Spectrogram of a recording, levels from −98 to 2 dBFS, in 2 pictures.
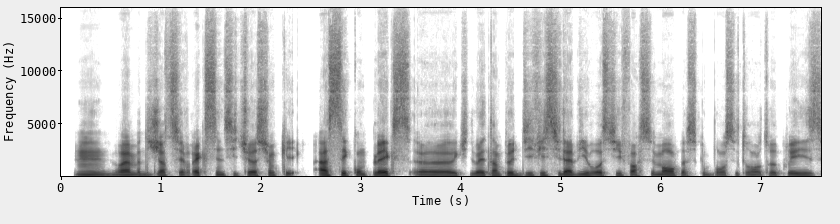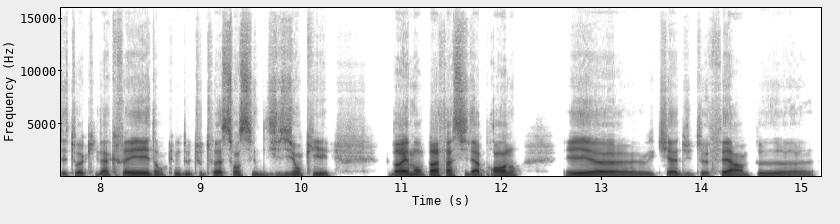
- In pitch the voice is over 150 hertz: No, very low, 95 Hz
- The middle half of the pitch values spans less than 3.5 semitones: Yes, average, 2.7 semitones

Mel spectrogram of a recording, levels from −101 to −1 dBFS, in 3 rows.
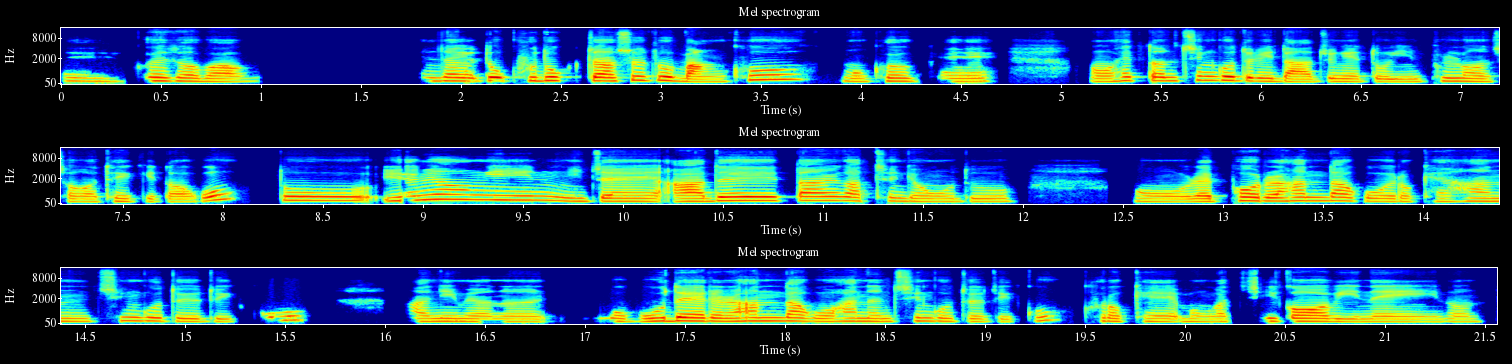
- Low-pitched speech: No, high, 195 Hz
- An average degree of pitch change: Yes, average, 4.0 semitones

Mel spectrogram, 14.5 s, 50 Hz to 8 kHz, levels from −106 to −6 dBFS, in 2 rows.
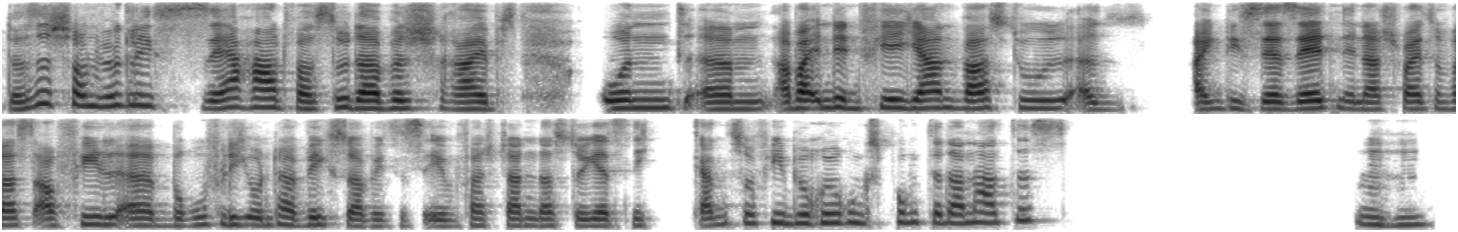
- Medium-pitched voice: No, high, 200 Hz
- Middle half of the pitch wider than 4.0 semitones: No, average, 3.6 semitones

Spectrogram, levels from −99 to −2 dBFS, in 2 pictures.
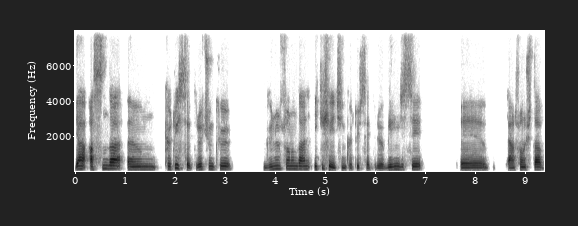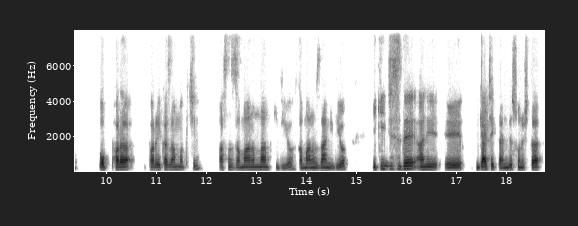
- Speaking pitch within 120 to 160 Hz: Yes, low, 135 Hz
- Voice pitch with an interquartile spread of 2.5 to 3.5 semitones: No, average, 4.0 semitones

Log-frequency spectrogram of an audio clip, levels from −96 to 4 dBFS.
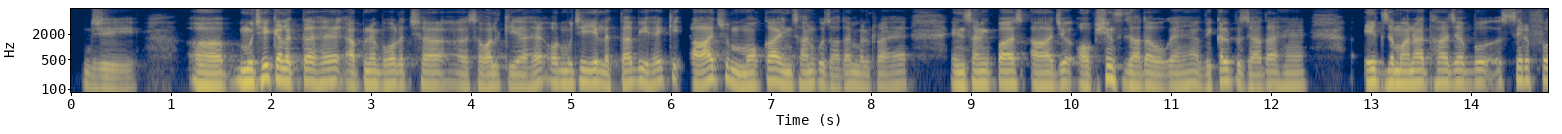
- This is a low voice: Yes, low, 130 Hz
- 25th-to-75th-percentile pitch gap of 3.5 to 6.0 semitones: No, average, 2.8 semitones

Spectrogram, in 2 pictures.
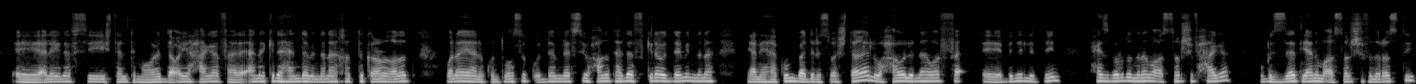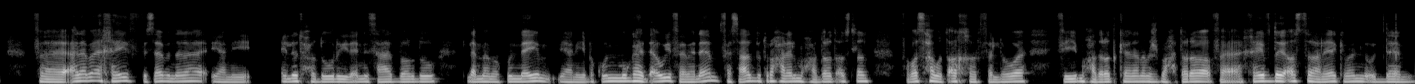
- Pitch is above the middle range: No, low, 130 Hz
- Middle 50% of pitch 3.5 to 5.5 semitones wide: No, average, 2.8 semitones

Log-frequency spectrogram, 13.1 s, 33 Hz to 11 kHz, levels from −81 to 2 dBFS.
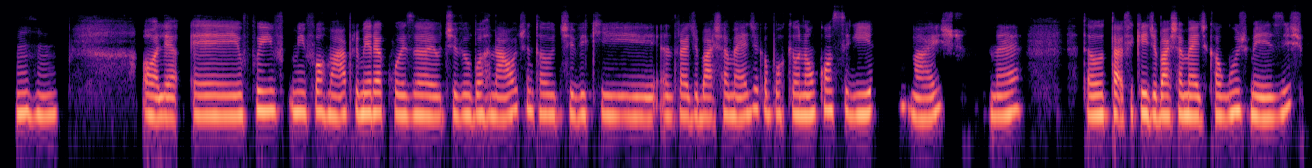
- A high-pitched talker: Yes, high, 210 Hz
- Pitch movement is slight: Yes, narrow, 1.6 semitones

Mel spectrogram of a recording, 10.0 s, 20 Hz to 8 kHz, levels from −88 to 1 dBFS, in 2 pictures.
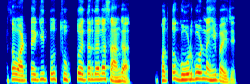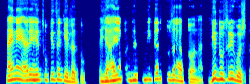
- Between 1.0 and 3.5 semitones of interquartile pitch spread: No, average, 4.1 semitones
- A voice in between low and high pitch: Yes, medium, 180 Hz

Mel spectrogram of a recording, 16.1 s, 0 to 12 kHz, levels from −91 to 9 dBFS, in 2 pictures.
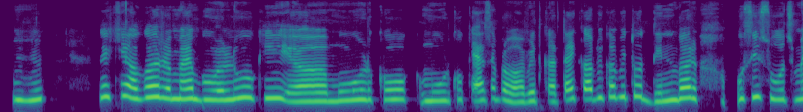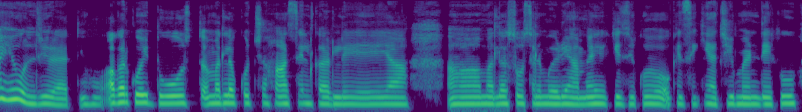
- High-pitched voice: Yes, high, 210 Hz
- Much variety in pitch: Yes, wide, 8.1 semitones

